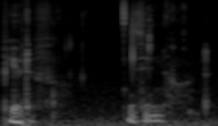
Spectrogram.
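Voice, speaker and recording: A man voicing a gentle, scholarly necromancy teacher in an ASMR roleplay, soft, breathy and half-whispered, with soothing, genteel phrasing. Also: normal speed, close to an everyday voice. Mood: reverent, hushed. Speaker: teacher guiding a student.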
